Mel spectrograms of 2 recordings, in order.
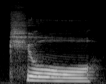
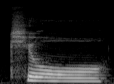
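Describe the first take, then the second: First: The vowel is one long or sound. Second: The same.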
